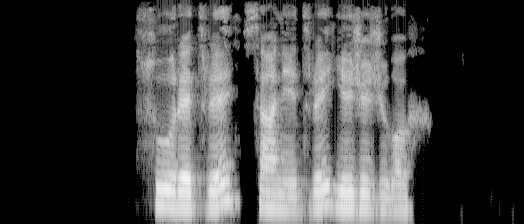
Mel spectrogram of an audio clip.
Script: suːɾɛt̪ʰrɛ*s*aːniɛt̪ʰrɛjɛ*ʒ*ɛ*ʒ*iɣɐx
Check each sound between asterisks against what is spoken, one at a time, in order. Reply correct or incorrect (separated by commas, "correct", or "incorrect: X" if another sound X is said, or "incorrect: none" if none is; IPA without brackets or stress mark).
correct, correct, correct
